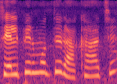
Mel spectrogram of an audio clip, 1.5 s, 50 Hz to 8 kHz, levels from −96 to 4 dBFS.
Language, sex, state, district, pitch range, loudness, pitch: Bengali, female, West Bengal, Dakshin Dinajpur, 270-365 Hz, -17 LUFS, 320 Hz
